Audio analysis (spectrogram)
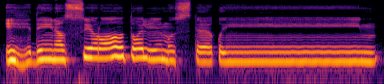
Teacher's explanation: صاد کو پر، اور را کو پر، تو، اس کو بھی پر. مستقیم قاف کو بھی پر. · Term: موٹا پڑھنا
